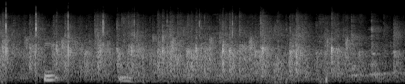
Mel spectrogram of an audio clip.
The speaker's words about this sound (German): Gratulieren. Das ist jetzt. Äh, das ist ein Applaus.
